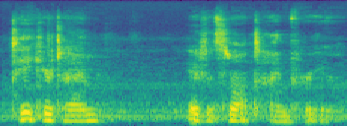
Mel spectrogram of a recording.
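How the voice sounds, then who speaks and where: A woman giving a casual astrology reading, talking softly and rambling, with blunt, profane asides. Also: lowish voice, steady tone, normal speed, creaky, noisy background. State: voice quiet today. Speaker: astrology reader. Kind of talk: casual tarot-style astrology talk.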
